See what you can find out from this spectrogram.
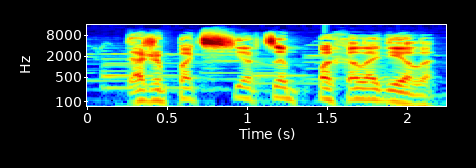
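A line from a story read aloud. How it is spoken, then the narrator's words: Grumbled. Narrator (Russian): проворчал он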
